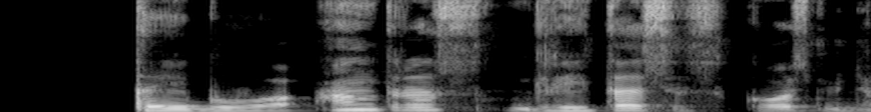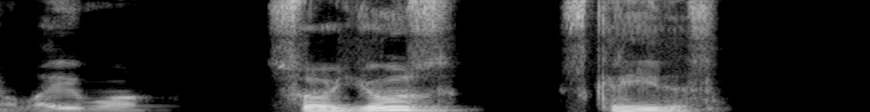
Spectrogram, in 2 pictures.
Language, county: Lithuanian, Kaunas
